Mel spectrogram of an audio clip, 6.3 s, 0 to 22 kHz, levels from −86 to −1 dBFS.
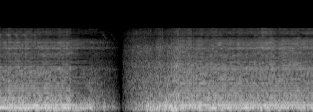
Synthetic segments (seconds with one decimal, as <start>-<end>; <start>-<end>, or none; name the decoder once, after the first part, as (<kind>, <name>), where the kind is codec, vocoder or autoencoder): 0.0-1.8 (vocoder, HiFi-GAN); 3.6-6.3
